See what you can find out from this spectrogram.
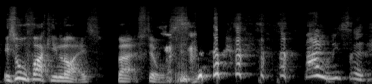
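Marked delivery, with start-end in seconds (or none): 1.7-3.0 high laugh. Real, not acted. Laughing at guest's reply.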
